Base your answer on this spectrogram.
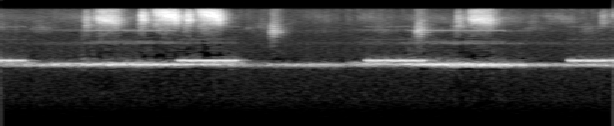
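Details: Warm summer night in Bulgaria, crickets chirping in grass, recorded in surround: a constant piercing trill with slightly higher drawn-out chirps overlaid, plus faint upper crackles.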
